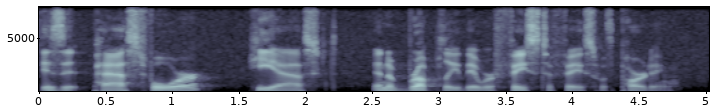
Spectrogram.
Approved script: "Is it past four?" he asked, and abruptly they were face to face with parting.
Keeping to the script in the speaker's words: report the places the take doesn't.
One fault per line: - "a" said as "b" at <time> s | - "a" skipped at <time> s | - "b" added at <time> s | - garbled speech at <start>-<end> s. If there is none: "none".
none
